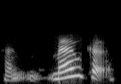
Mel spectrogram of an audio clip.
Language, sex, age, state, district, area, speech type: Punjabi, female, 18-30, Punjab, Barnala, urban, conversation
